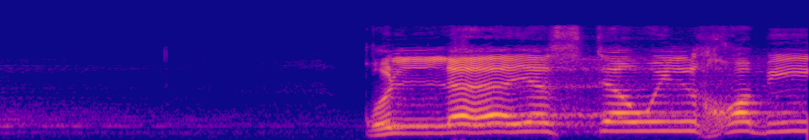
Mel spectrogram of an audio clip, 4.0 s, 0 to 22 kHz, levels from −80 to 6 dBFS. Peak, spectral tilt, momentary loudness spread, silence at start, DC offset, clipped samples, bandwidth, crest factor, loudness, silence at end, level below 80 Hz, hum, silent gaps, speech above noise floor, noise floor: 0 dBFS; -2 dB/octave; 10 LU; 1.85 s; under 0.1%; under 0.1%; 10.5 kHz; 20 dB; -17 LUFS; 0 s; -76 dBFS; none; none; 45 dB; -63 dBFS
